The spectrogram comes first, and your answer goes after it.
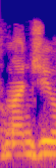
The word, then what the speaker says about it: Manju: again my name is manju um tamar shared how to say his name i will as well it's munju like money um should be an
